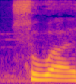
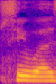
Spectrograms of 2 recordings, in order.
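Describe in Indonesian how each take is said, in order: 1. Vokal pertama adalah u. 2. Vokal pertama adalah i. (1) "ada di antara mereka yang mendomahkan sin" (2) "Ada yang mengkasrohkan sin sehingga menjadi siwa"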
